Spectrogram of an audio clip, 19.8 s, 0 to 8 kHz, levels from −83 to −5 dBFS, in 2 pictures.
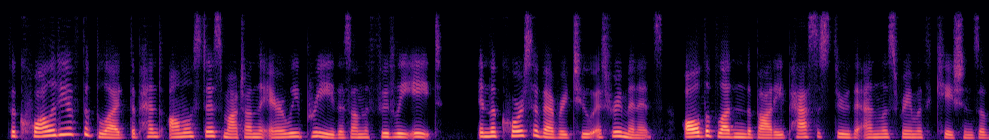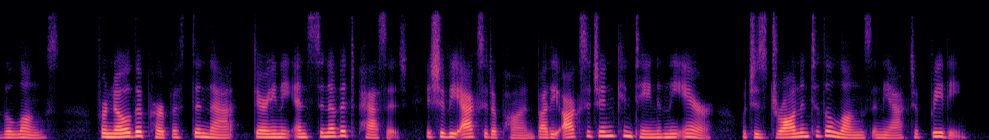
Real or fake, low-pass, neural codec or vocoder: fake; 7.2 kHz; codec, 16 kHz, 0.2 kbps, FocalCodec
